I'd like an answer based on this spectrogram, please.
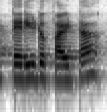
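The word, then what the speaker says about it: Pteridophyta: में लिखते happy टेरिडोफाइटा यह पीस साइलेंट होता है टेरिडोफाइटा पड़ते हैं टेरिडोफाइटा तीसरा आपका क्या हुआ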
